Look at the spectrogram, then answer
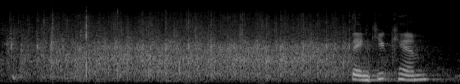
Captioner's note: applause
